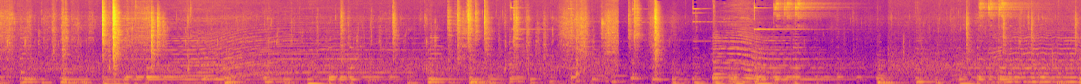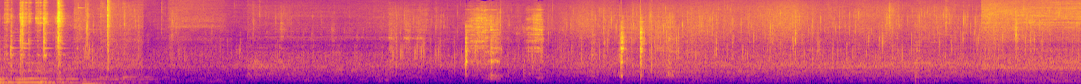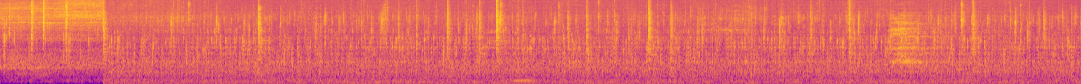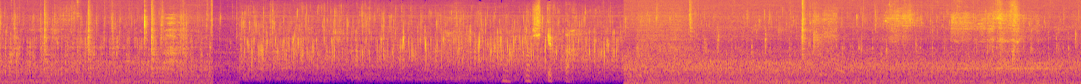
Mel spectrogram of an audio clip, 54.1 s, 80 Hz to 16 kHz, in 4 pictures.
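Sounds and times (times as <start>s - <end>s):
stew bubbling in pan: 0.0s - 9.6s, 11.0s - 54.0s
spatula stirring and scraping pot: 18.5s - 20.4s.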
